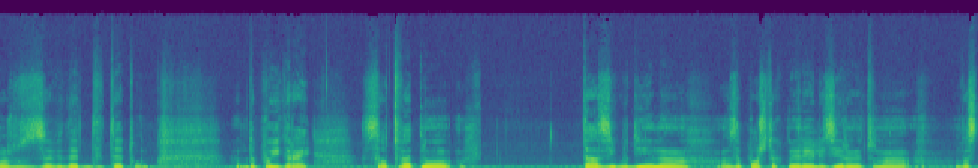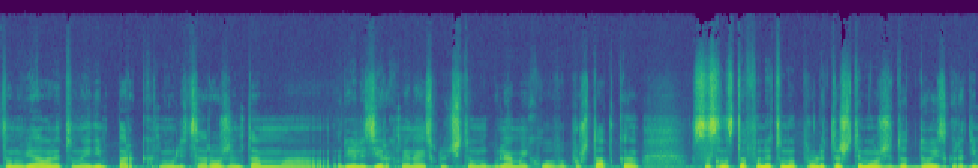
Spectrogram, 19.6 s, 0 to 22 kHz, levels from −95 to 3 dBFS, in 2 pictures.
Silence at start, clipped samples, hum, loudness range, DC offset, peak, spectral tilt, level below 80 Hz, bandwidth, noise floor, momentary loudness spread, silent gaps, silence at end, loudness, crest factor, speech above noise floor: 0 s; under 0.1%; none; 4 LU; under 0.1%; 0 dBFS; -6 dB/octave; -32 dBFS; 14.5 kHz; -35 dBFS; 12 LU; none; 0 s; -14 LUFS; 14 dB; 21 dB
